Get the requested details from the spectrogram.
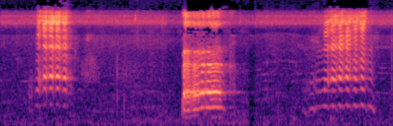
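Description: A young goat bleats three times, high and quavering, calling for its mother.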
